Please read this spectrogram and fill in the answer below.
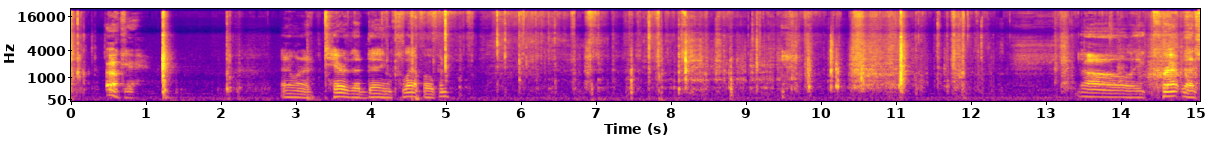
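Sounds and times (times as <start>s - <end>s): scrapes crinkles and clicks: 4.2s - 15.0s
plastic tray sliding: 8.2s - 12.1s, 13.1s - 15.0s.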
